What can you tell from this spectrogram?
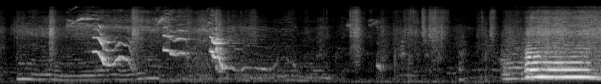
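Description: Dog whining with high rising and falling cries over a wavering low note from a long pipe blown as a horn. About five seconds in, the pipe horn sounds a loud steady blast.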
